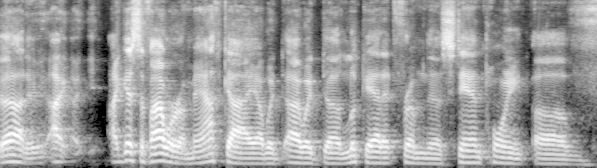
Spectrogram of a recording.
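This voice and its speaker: This man has an unremarkable speaking voice, fairly low in pitch with ordinary pitch variation, and he talks at a moderate pace. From US, East Coast and California. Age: 60s. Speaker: jazz trumpeter and educator. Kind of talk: interview. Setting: live stream.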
